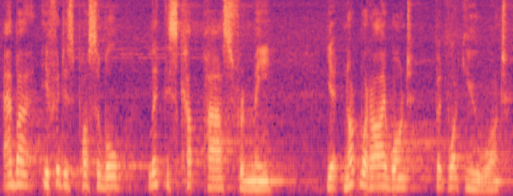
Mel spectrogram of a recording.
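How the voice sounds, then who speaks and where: A man reading the part of Jesus as a grave, resolute teacher in a solemn, measured dramatic scripture reading. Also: fairly high pitch, lightly acted. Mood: grieved, pleading. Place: church. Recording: reverberant church hall, background noise.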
